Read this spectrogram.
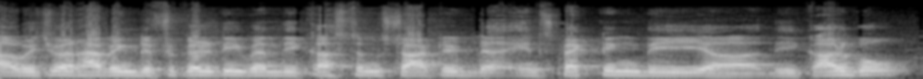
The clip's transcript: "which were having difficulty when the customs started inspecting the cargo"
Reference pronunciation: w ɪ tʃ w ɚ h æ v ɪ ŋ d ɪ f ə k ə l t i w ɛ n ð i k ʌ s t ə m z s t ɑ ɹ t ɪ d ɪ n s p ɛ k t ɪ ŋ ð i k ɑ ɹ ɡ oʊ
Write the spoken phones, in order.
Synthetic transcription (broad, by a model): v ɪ tʃ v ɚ h æ v ɪ ŋ d ɪ f ə k ə l t i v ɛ n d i k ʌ s t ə m s t ɑ ɹ t ɪ d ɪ n s p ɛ k t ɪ ŋ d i k ɑ ɹ ɡ oʊ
